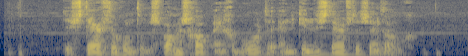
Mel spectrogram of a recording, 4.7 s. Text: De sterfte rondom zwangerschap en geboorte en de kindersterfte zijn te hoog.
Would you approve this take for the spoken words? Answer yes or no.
yes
